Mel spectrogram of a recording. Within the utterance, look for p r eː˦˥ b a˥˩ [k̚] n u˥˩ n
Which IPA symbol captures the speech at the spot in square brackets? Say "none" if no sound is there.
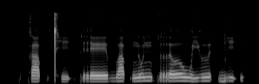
p̚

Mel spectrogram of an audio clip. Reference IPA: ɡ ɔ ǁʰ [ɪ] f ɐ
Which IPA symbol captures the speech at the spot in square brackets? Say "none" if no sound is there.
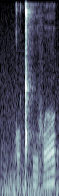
ɪ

